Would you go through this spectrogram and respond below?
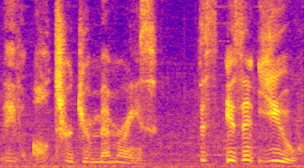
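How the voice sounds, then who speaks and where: A woman's voice: low-pitched, measured pace, music in the background. A woman playing a determined, guarded covert soldier in a video game, terse and controlled in her delivery. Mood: troubled resolve. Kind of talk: video game drama acting.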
